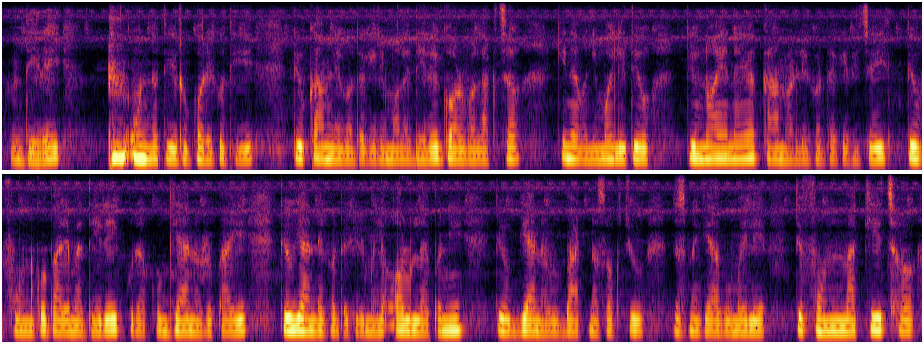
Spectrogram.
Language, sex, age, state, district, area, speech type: Nepali, female, 30-45, West Bengal, Darjeeling, urban, spontaneous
